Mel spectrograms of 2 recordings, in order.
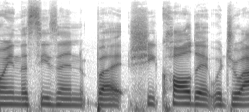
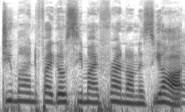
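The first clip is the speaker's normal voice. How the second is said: put-on whisper, higher; 5 semitones higher than usual. Retelling what she asked him after finding him: imitating someone whispering. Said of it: "she started whispering".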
